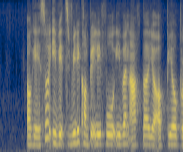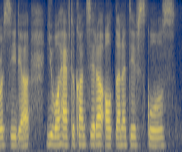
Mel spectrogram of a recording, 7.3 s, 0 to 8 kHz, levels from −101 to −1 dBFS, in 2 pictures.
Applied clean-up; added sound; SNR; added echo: neural separator model SepFormer DNS4.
